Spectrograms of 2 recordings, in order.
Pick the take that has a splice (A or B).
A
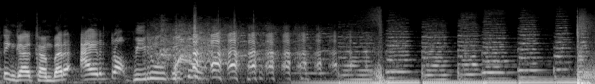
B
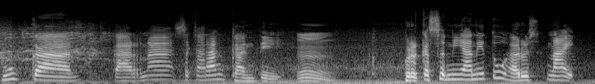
A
